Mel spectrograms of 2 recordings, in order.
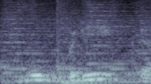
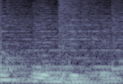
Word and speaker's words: rubrica: Então, você pode me dar a sua rubrica nesse documento e não a sua rúbrica, que é como a gente costuma ouvir.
